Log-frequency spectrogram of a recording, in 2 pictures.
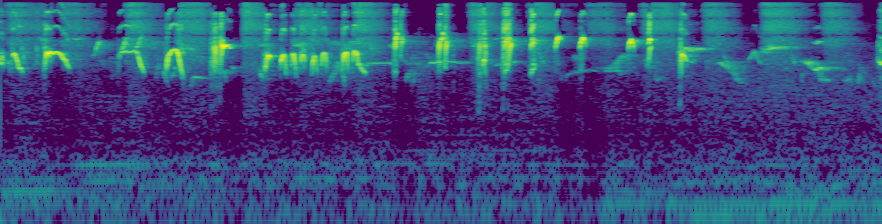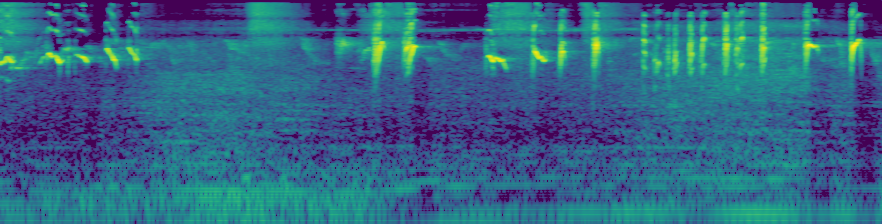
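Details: Bald young konin bird growing new feathers, singing hard for song training: long run of sharp high chirps and twitters in clustered bursts, a quieter noisy stretch midway, then renewed rapid chirping.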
